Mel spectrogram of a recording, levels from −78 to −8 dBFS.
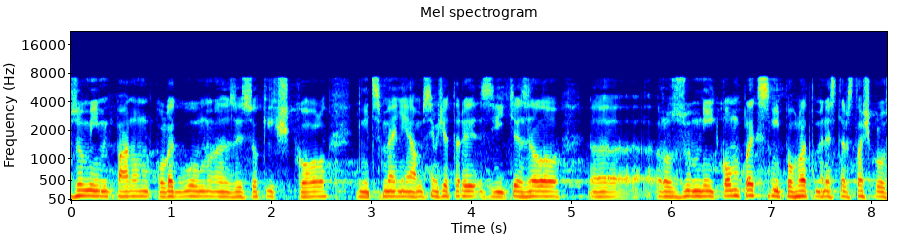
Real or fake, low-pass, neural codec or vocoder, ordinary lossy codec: fake; 7.2 kHz; codec, 16 kHz, 4 kbps, FreqCodec, larger model; MP3, 64 kbps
